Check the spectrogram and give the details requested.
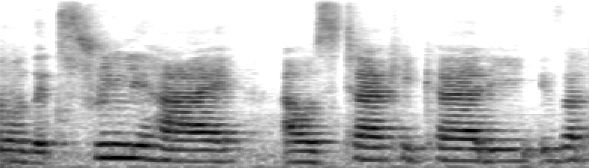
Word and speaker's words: tachycardia: I was tachycardia. Is that how you say it? Tachycardia, yeah. Tachycardia.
